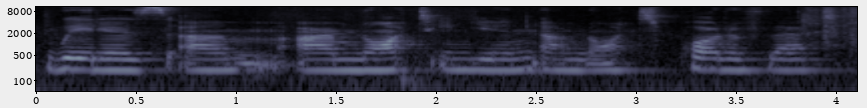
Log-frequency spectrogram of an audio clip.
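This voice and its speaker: Slow, creaky, and a little mellow, her mid-range voice stays completely flat. The South African woman, a Quran teacher being interviewed, chats and rambles, frequently correcting herself over slight background noise.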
